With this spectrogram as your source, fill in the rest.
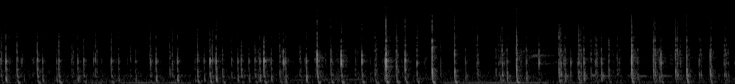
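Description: Long painted nails and fingertips tap rapidly on a small, hollow, rectangular cardboard aloe face cream box held upright. The result is a quick, uneven patter of dry, hollow clicks, each dying away almost instantly, with a faint tone near 1 kHz.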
